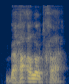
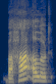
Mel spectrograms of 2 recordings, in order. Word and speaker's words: Beha'alotcha: So you're going to have to help me again with the pronunciation of this week's Parsha. Help us out. Beha'alotcha. All right. Baha'alotcha.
